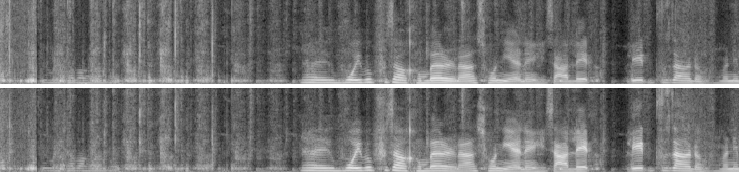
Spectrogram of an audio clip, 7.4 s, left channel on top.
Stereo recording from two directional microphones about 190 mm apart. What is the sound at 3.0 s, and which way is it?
Speech, 10° left (ahead or behind).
